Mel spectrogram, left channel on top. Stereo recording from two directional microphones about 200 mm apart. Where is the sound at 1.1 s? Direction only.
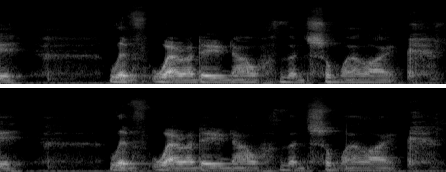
40° left (ahead or behind).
